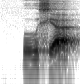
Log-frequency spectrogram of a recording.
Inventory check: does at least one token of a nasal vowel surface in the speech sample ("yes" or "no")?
no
